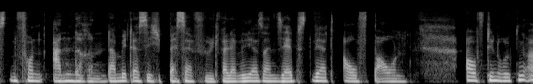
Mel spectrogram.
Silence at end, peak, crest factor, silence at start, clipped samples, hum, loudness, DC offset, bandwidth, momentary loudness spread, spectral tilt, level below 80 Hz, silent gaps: 0 s; -4 dBFS; 16 dB; 0 s; under 0.1%; none; -20 LUFS; under 0.1%; 12.5 kHz; 7 LU; -6 dB/octave; -64 dBFS; none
